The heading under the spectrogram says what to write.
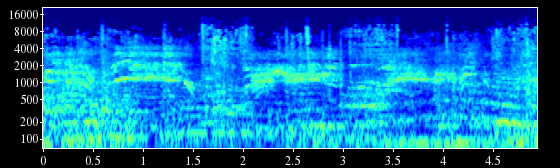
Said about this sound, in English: She screams again. Angle from living room as the bear picks Thorensen up again and shakes her like a rag doll.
